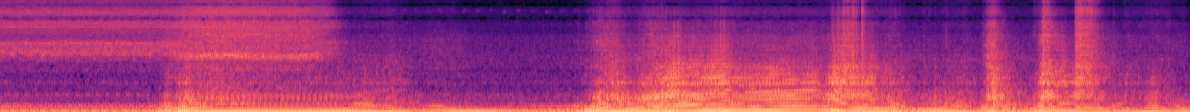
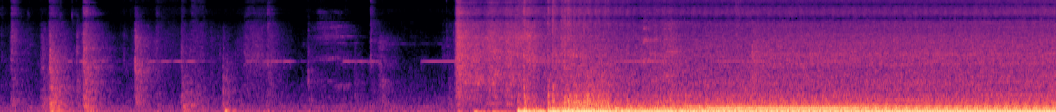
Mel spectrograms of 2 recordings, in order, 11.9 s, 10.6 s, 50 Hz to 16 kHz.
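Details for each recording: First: 2001 Honda CR-V RD1 with exhaust pipe rusted out just in front of the muffler, to be fixed with a welded-in pipe section: revs rise and fall with a loud, raspy, blatting exhaust note far beyond stock; exhaust leak. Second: 2001 Honda CR-V RD1 after welding the exhaust: starter cranks briefly, engine catches and settles into a steady, fairly loud idle with even exhaust pulse; normal exhaust note after repair.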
